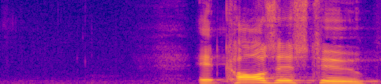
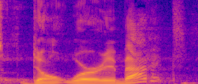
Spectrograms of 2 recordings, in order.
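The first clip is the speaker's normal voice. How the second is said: softer, lower easygoing reassurance; gracious reassurance; 5 semitones lower, 5 dB quieter than usual. Retold or imitated. Husband reassuring the hostess, soft and gracious. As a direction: brush it off kindly. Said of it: "He goes".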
